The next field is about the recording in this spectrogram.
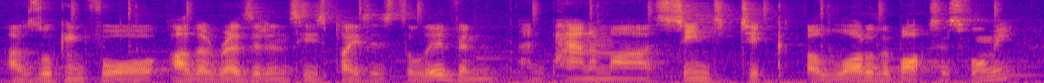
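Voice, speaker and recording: A young man with an Australian accent and a low voice, chatting as an interview guest. He rambles easily, restarting his sentences, while soft music plays in the background. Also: quick pace. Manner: relaxed, rambling with frequent restarts and laughs. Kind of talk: casual interview chat.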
